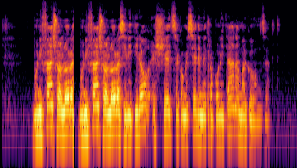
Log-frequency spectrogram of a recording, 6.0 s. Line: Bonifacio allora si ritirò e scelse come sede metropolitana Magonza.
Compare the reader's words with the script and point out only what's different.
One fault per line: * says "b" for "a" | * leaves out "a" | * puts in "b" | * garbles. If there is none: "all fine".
* puts in "bonifacio allora"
